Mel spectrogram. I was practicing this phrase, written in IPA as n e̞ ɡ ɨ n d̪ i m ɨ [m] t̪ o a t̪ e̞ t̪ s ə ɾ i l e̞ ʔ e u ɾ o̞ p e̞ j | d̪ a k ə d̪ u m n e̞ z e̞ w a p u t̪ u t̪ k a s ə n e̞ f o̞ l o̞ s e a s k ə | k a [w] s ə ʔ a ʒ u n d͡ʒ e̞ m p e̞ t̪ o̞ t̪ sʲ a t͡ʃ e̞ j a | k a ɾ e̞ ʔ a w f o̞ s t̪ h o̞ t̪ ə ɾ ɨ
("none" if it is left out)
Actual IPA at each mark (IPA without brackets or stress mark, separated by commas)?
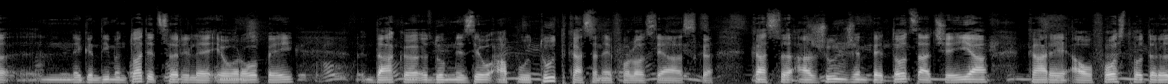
n, none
